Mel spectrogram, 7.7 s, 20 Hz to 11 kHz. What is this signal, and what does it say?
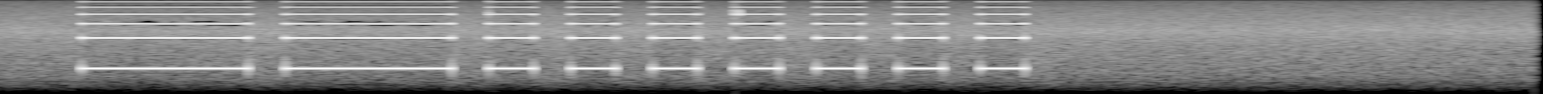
Beep code, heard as beeps from a small speaker, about 930 Hz. 2 long, 7 short.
